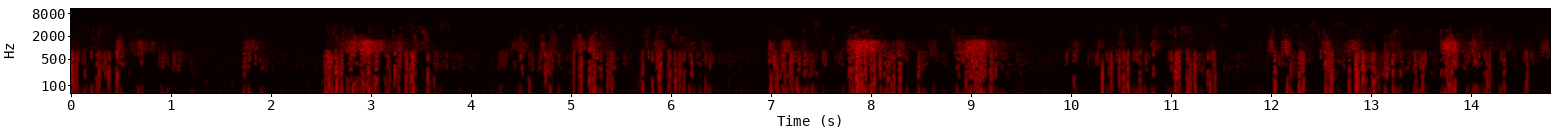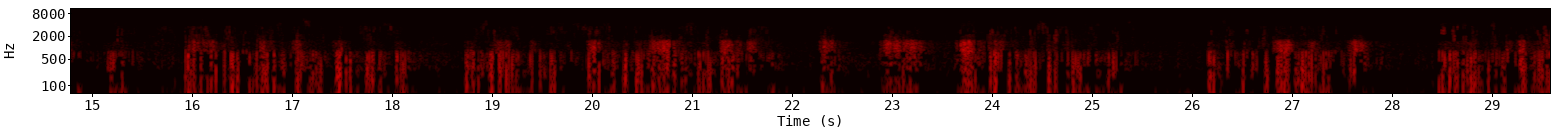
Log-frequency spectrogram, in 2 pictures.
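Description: An elderly man speaks with animation into a microphone, heard through a loudspeaker in a room.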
